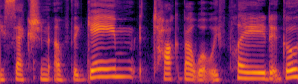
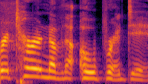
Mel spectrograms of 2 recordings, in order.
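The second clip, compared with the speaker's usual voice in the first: loud, drawn-out pirate accent, fully in character; 8 dB louder than usual. After failing one phrase, speaker tries a different one, in a pirate accent. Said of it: "Tell me to say something else as a pirate".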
